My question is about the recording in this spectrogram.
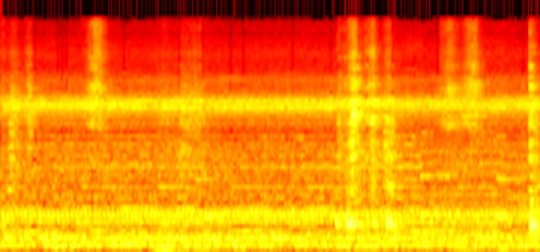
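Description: Steady mechanical hum of a commercial kitchen's ventilation, with a few short metal clinks of pot and utensil, a couple about halfway through and one just before the end.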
